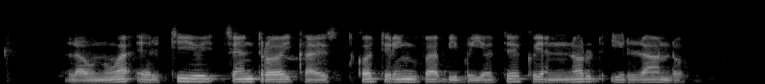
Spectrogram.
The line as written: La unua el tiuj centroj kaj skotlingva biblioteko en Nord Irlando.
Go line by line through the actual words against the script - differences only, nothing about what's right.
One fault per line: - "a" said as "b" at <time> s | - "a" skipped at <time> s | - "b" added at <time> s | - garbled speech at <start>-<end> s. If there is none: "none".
none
